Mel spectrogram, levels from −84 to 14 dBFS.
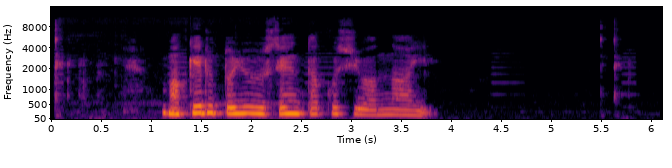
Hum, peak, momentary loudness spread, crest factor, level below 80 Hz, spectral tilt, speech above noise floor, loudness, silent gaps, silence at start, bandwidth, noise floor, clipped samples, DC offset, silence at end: none; -4 dBFS; 14 LU; 18 dB; -60 dBFS; -8.5 dB/octave; 55 dB; -20 LUFS; none; 0.05 s; 7.6 kHz; -74 dBFS; under 0.1%; under 0.1%; 2.35 s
